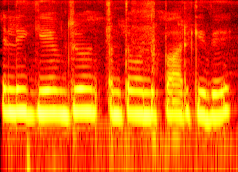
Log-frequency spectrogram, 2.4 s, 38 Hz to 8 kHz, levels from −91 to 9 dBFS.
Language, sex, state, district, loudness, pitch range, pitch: Kannada, female, Karnataka, Bidar, -12 LUFS, 230-250 Hz, 240 Hz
